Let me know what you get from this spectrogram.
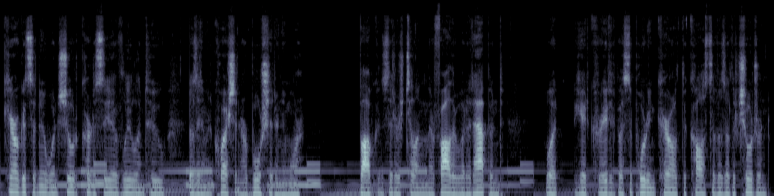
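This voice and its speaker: Even-toned male story narrator over music. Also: mid-range voice, brisk. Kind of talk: scripted horror story narration. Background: instrumental music.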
